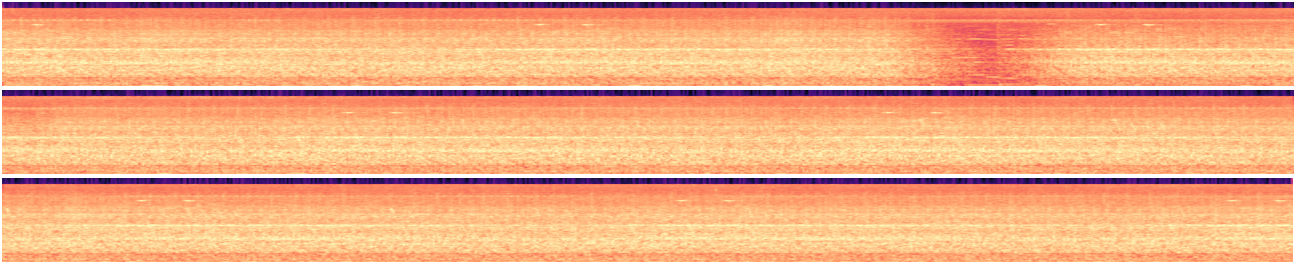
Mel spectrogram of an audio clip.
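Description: Tractor engine sound effect running steadily, with a brief dip about seven seconds in.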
